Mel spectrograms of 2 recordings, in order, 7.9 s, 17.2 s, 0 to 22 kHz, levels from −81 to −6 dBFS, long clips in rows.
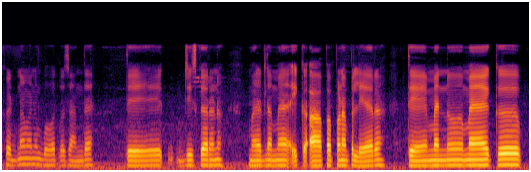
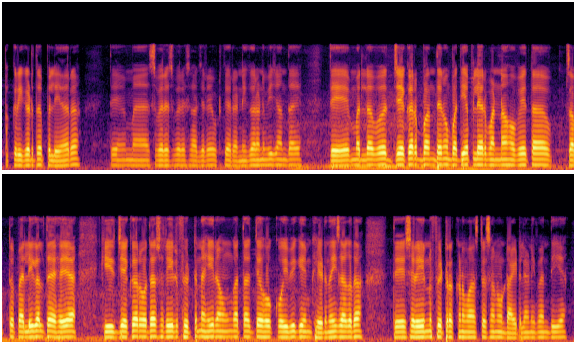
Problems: constant background noise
